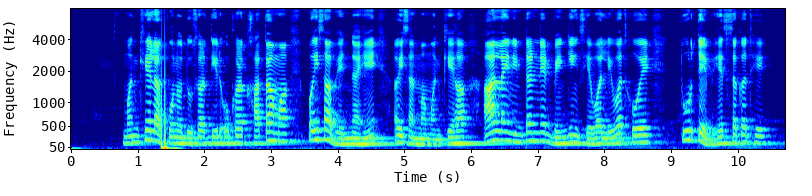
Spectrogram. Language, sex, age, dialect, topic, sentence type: Chhattisgarhi, male, 18-24, Western/Budati/Khatahi, banking, statement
